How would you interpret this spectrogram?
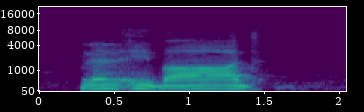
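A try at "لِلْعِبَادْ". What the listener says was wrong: Yep, very good.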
